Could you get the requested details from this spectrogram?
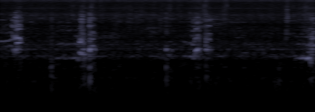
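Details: A pet duck, just after a bath, gives soft, short, nasal quacks and chatters in small bursts about once a second, with a faint background hiss.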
